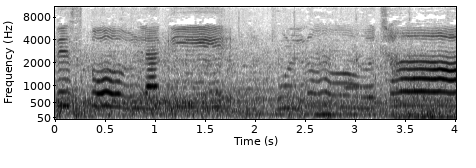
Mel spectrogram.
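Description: A young girl singing a Nepali song unaccompanied: several drawn-out notes, ending in a long held note near the end.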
